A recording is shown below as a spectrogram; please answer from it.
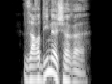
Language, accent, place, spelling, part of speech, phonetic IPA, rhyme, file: German, Germany, Berlin, sardinischere, adjective, [zaʁˈdiːnɪʃəʁə], -iːnɪʃəʁə, De-sardinischere.ogg
- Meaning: inflection of sardinisch: 1. strong/mixed nominative/accusative feminine singular comparative degree 2. strong nominative/accusative plural comparative degree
